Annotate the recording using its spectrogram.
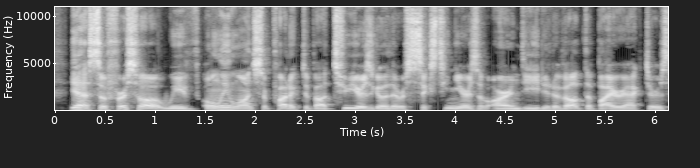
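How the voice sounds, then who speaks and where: A man at a fairly quick pace with ordinary pitch variation, on a very clean recording with a silent background. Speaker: pharmacology researcher and company medical officer. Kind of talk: interview. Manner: fast; animated.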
